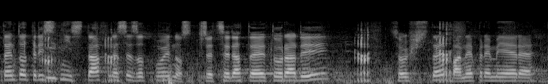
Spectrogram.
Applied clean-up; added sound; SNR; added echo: none; Livestock, farm animals, working animals; 9 dB; none.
